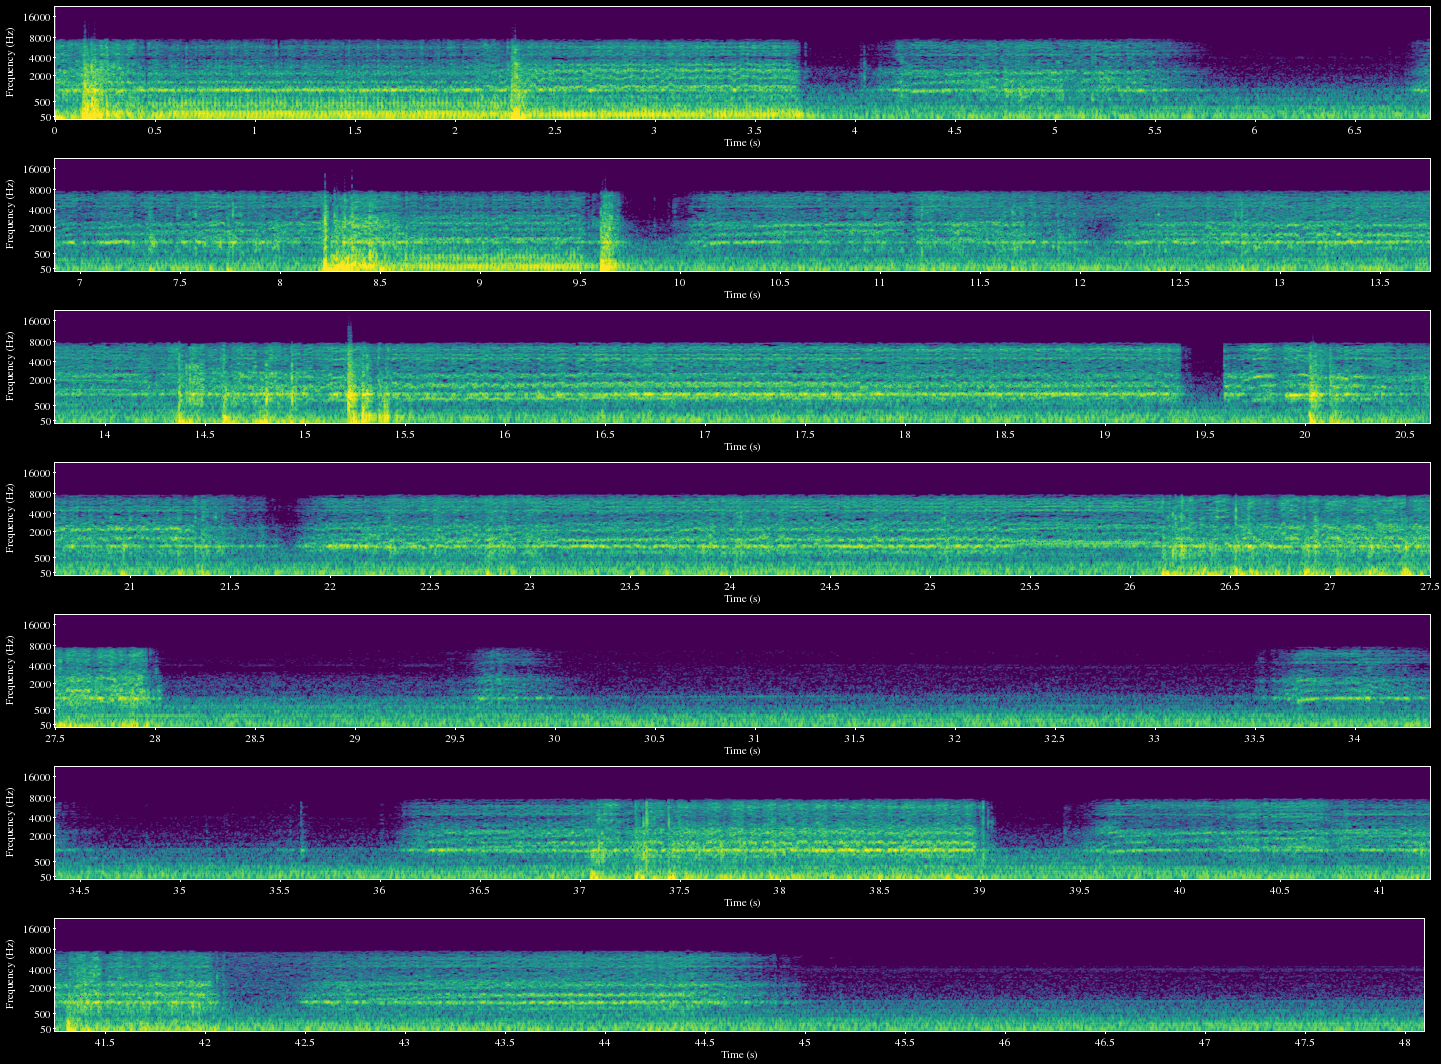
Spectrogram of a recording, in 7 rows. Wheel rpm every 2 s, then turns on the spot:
110, 80, 90, 60, 110, 110, 120, 160, 180, 170, 150, 130, 160, 150, 30, 0, 0, 20, 100, 120, 140, 110, 60, 0.
none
